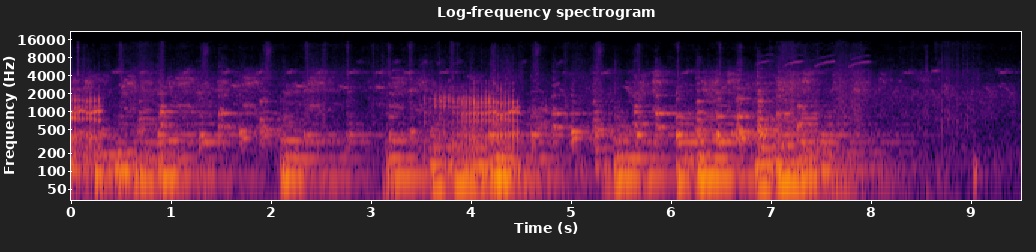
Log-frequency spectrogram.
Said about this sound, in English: The lioness is careful of the sudden attention and tries to keep the male at a distance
